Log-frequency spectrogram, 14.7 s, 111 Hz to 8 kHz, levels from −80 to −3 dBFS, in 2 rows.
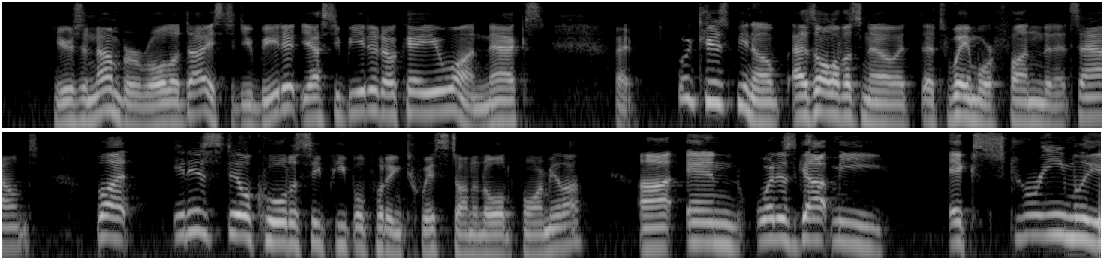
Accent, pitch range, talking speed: American, 135-185 Hz, 225 wpm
